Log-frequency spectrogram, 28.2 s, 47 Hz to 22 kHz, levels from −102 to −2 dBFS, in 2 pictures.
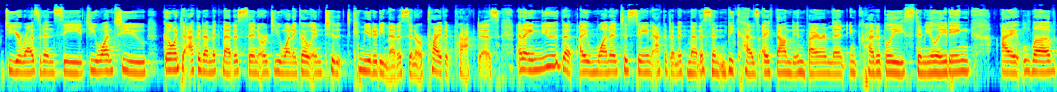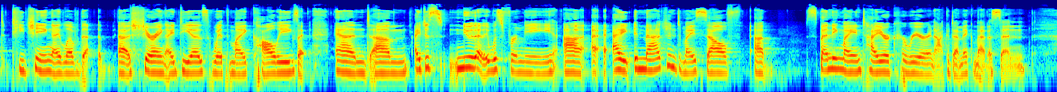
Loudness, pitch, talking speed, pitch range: -20 LUFS, 180 Hz, 165 wpm, 175-200 Hz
